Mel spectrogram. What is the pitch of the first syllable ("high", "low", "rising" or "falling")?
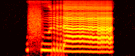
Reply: high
